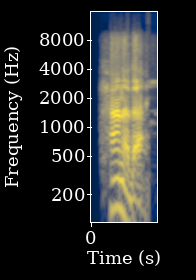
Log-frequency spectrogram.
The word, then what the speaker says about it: Canada: So, for example, this word, because it's a noun, language say that we need to stress the first syllable, C-A, ka. Then these 2 should be short. Canada.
